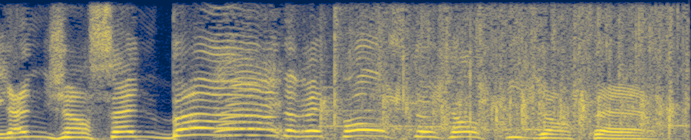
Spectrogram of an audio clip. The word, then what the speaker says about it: Janssen: Alors c'est vrai qu'on trouve euh, Yann, est-ce que je prononce bien d'ailleurs son nom Yann Janssen, c'est bien ça Yann Janssen. – Janssen, ah c'est pas Janssen comme Jean-Fille, vous voyez.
